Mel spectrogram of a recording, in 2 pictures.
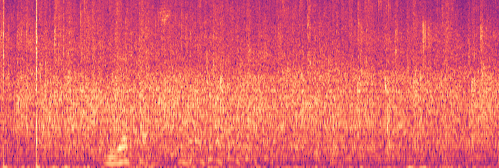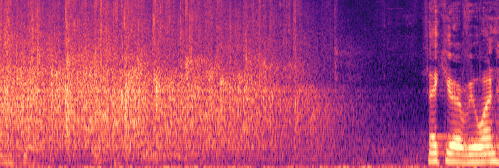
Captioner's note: applause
